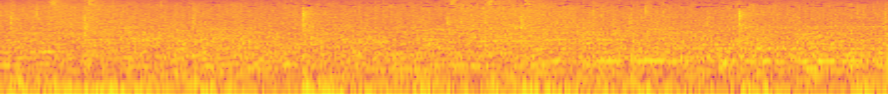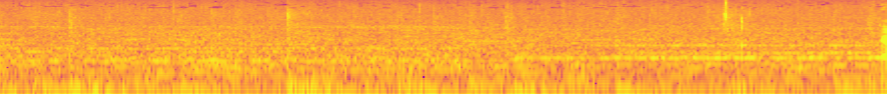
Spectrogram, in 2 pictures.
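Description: Rain weather effect in a Pokémon battle game: steady, dense pattering rainfall hisses evenly throughout at a constant moderate level, with no talk over it.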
